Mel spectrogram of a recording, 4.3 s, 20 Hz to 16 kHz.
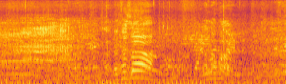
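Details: Sahiwal cattle at a busy livestock market in Manikganj, Bangladesh, on 26 January, where a Sahiwal bull is being sold; one drawn-out moo rises and falls near the middle, under loud overlapping speech and crowd noise.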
